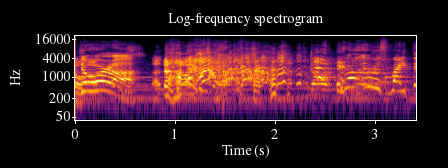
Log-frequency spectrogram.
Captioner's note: all laughing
